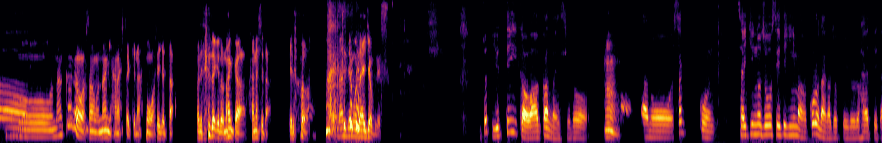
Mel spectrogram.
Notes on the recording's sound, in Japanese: オンラインで録音しているので、音がちょっと途切れることがあるかもしれませんが、ご容赦ください。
